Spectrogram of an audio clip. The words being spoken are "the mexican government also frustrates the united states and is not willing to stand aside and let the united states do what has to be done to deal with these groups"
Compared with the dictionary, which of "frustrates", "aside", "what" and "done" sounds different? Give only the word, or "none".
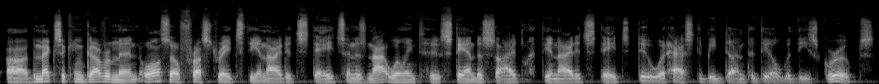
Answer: aside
